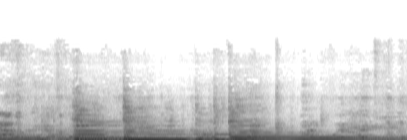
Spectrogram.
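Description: Acoustic guitar, classical style, strummed in a rumba rhythm: chords struck about a second in and again near the middle, each left ringing.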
